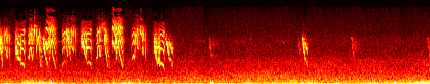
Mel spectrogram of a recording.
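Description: A bird calling in a fast run of harsh downward-sliding calls, about three a second, that breaks off about three seconds in, followed by a few single calls later on. A steady low rumble runs underneath.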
